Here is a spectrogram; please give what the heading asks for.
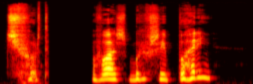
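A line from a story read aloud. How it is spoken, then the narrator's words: Hoarse wheeze after coughing. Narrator (Russian): Просипела она после того, как немного откашлялась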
